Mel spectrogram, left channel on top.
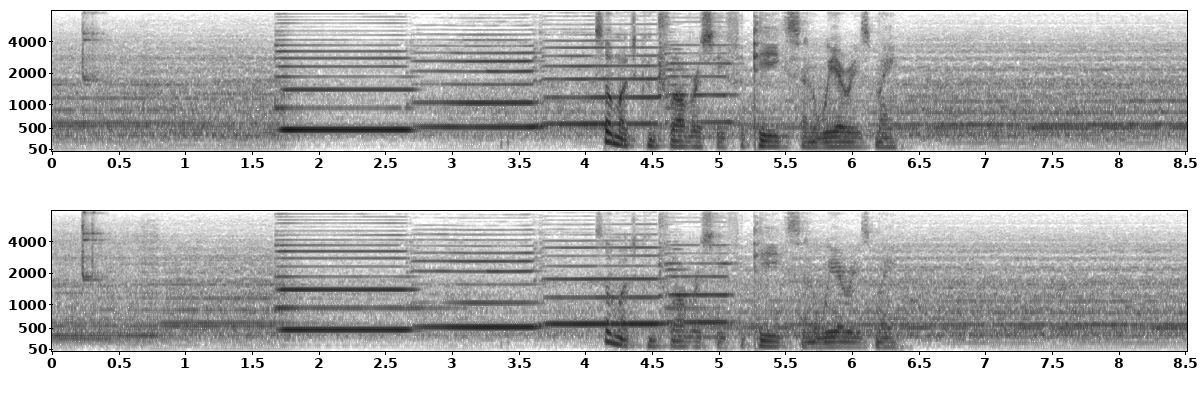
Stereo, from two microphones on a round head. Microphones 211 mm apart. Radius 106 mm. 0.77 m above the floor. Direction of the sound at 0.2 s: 30° right (ahead or behind).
